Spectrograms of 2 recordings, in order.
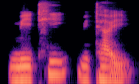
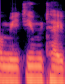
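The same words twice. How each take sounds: First: मीठी and मिठाई as two separate words with a clear pause between; pause at the comma. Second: मीठी मिठाई run together as one phrase with no pause; no pause between मीठी and मिठाई. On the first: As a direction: say मीठी, stop, then मिठाई. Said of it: "ये comma है बीच में". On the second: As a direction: read मीठी मिठाई straight through without stopping. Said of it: "ये ना हो आप इसको मीठी मिठाई पढ़ लें". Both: Shown as a demonstration.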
